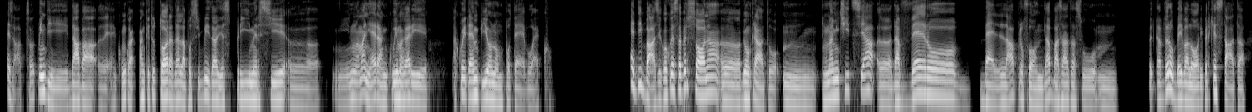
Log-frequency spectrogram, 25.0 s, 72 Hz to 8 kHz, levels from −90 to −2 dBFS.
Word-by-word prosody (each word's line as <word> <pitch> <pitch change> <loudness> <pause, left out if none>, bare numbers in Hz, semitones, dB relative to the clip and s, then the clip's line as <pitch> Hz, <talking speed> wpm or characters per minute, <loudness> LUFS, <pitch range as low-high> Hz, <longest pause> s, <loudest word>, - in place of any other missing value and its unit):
Esatto, 125 +1 -8
quindi 100 - +1
dava, 110 -2 +1
ehm, 100 0 -11
e 110 - -13
comunque, 125 -2 -3
anche 125 -1 -2
tuttora, 135 0 +4
dà 125 +3 0
la 120 -3 +1
possibilità 125 +2 -1
di 115 - 0
esprimersi, 125 +1 -1
ehm, 100 -4 -8 0.3
in 110 +3 -6
una 130 -1 -1
maniera 135 -2 +1
in 115 -1 -2
cui, 125 +3 +2
magari 120 -3 +1 0.5
a - - -13
quei 155 -1 +1
tempi 140 -1 +2
io 130 0 +4
non 110 -3 0
potevo, 95 -4 -8
ecco. 90 +1 -18 1.6
E 220 - +4
di 225 +5 -1
base 130 - +2
co' 145 +3 +3
questa 175 +2 +3
persona, 165 -5 +4
uhm, 115 -1 +1
abbiamo 125 +3 +3
creato, 100 -3 -2
mhmm, 105 -2 -4
un'amicizia, 150 +7 0
ehm, 115 -1 -3
davvero 135 +4 +2 0.4
bella, 110 +1 -1
profonda 120 -3 -2
basata 115 -2 -2
su, 105 -1 -6
mhmm, 100 -2 -8 0.7
uhm, - - -6
davvero 165 +10 +3
bei 125 -3 +1
valori 110 -3 +2
perché 130 +6 -1
è - - +4
stata 155 - -4
120 Hz, 125 wpm, -22 LUFS, 110-135 Hz, 1.6 s, tuttora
